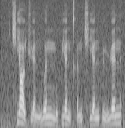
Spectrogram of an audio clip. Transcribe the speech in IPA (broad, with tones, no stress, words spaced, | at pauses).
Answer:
t͡ɕʰjɑ˥˩ʊ̯t͡ɕɥɛ˨˩n mwə˥n mu˧˥ pjɛ˥˩nkʰə˧˥nt͡ɕʰjɛ˥npy˥˩ mɥɛ˥n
